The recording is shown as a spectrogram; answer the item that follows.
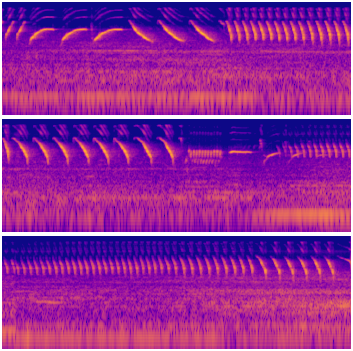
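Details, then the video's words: Canary lure song for young canaries, with arching whistles, a loud run of falling notes, a brief high buzzy roll, then a long fine rapid trill to the end. "PANCINGAN KENARI MUDA AGAR CEPAT BUNYI DAN GACOR CENGKOK ENAK! kenari Manapun akan langsung nyaut"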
